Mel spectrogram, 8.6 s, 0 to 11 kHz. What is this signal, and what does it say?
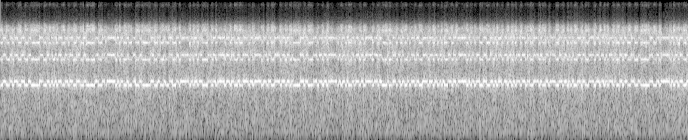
Two-tone teleprinter signal, about 170 Hz shift.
